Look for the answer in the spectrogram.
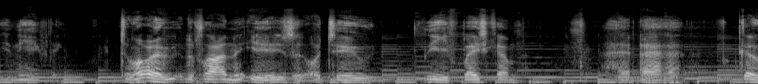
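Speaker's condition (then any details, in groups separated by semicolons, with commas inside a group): Cerebral palsy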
